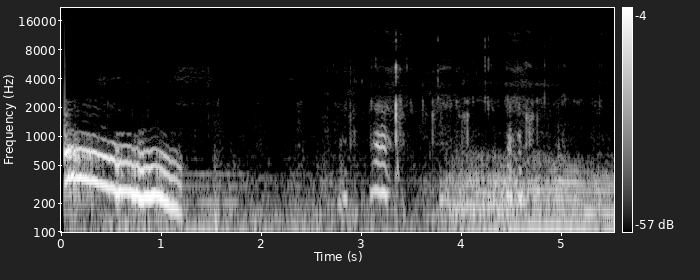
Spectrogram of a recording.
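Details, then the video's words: Angry kitten giving one short, loud, falling yowl with strained harmonics that lasts about a second, followed by quiet indoor rustling and a few soft knocks. "Angry kitten"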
